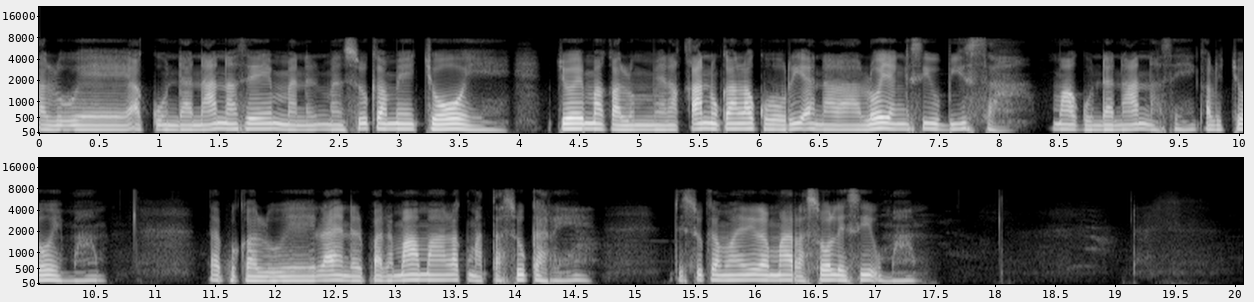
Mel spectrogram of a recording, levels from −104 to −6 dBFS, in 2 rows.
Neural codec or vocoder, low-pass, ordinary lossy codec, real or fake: none; none; none; real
